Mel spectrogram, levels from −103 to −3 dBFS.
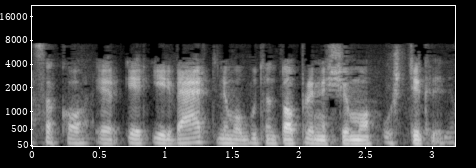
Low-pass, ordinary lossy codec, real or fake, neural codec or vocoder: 7.2 kHz; MP3, 32 kbps; real; none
